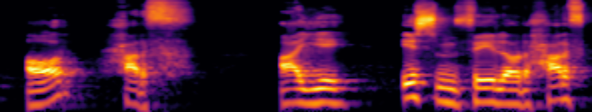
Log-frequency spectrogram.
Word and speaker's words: حرف: پر بھی غور کریں، میں نے اسم نہیں پڑھا، اسم سین ساکن ہے، فعل عین ساکن ہے، حرف نہیں، را پر زبر نہیں ہے بلکہ را ساکن ہے۔ حرف، تلفظ کا درست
